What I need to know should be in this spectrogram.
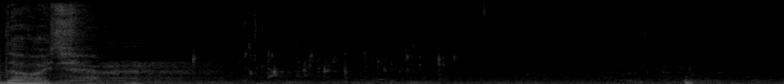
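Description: Liquid pours and trickles into a small glass.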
